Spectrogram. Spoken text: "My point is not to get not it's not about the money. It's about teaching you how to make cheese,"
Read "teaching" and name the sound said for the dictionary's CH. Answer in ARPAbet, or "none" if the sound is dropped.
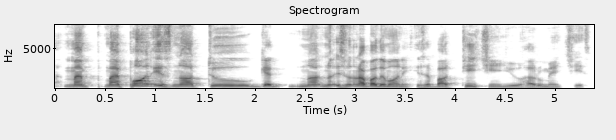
CH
